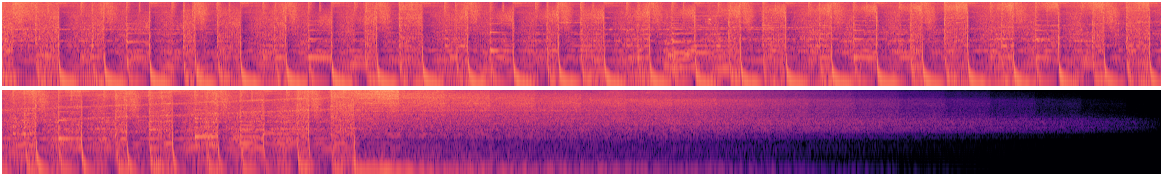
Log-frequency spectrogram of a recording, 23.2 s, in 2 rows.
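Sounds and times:
power bass: 0.0 - 15.5.

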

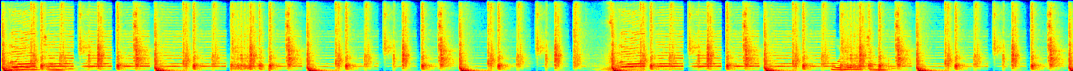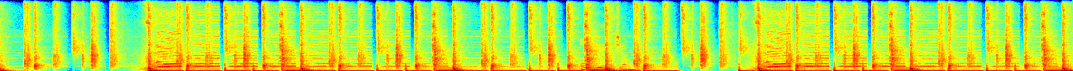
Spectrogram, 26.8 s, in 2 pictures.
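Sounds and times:
fashion stomp beat: 0.0 - 26.8.

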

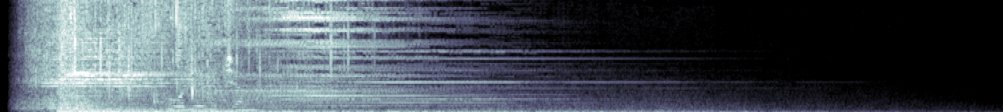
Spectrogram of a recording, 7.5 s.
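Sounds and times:
magical spell effect: 0.4 - 4.8.

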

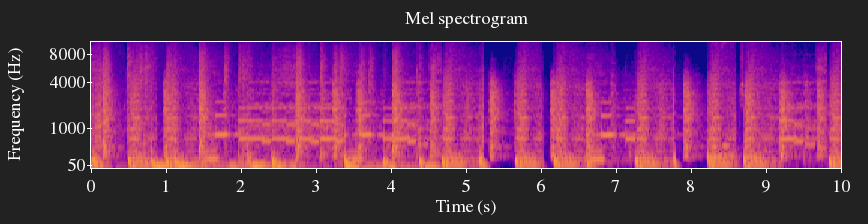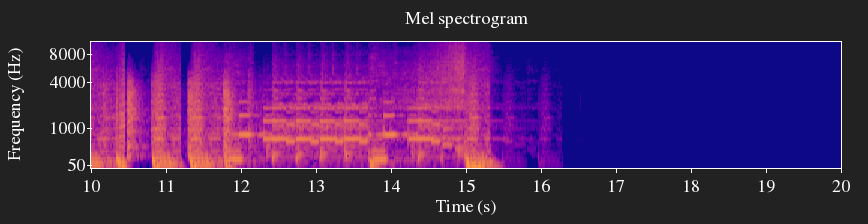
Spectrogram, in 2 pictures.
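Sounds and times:
funky hip hop promo music: 0.0 - 15.5.

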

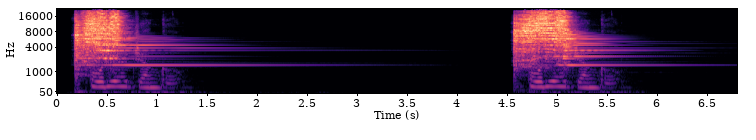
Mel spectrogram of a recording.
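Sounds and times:
sword being drawn: 0.2 - 0.8, 4.6 - 5.7.

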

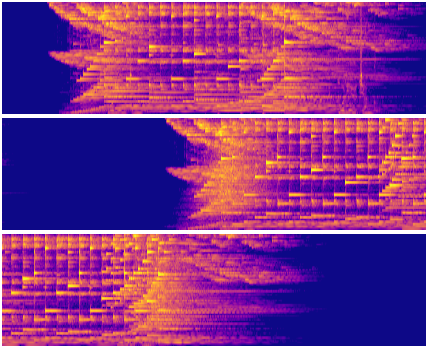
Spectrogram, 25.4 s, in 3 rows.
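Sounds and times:
Christmas logo jingle: 1.1 - 8.6, 11.7 - 23.2.

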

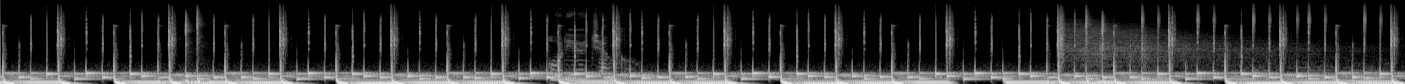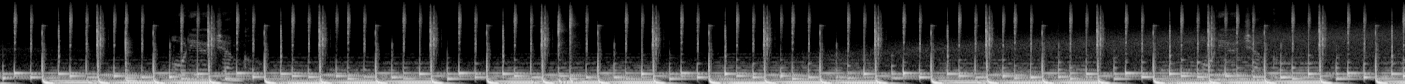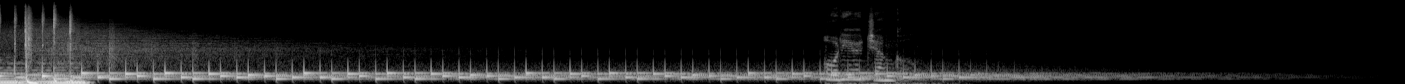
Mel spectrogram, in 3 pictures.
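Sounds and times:
futuristic beat: 0.0 - 9.9, 10.5 - 31.1.

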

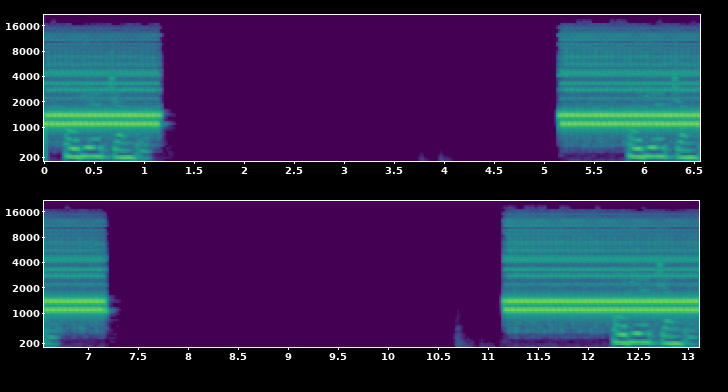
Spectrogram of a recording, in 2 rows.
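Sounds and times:
phone sound effects: 0.1 - 1.2, 5.8 - 7.1, 11.2 - 13.0.

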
